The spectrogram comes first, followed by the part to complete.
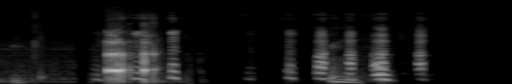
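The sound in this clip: Loud burping from babies: a few throaty, voiced bursts, with the strongest cluster near the start and several shorter gulps following, alone with no talk.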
